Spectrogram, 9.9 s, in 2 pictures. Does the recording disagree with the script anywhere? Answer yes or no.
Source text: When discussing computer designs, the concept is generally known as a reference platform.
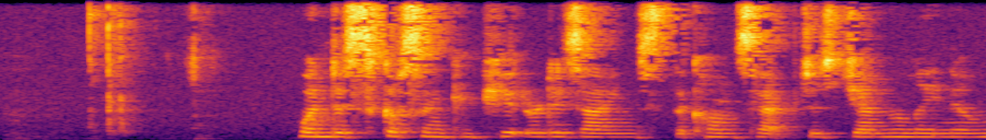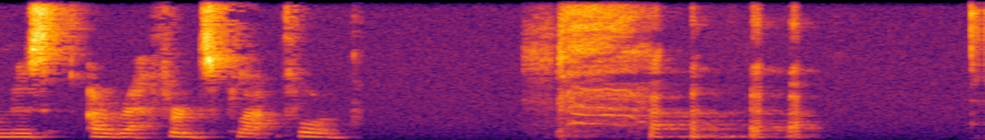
no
